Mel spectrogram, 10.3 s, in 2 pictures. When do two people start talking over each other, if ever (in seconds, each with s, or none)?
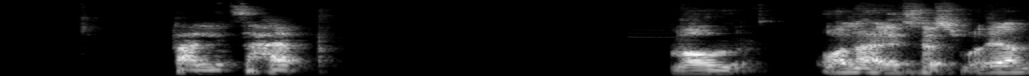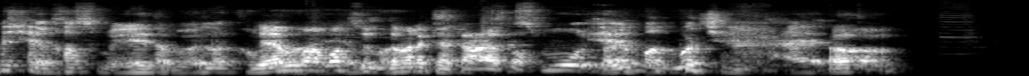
6.4 s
